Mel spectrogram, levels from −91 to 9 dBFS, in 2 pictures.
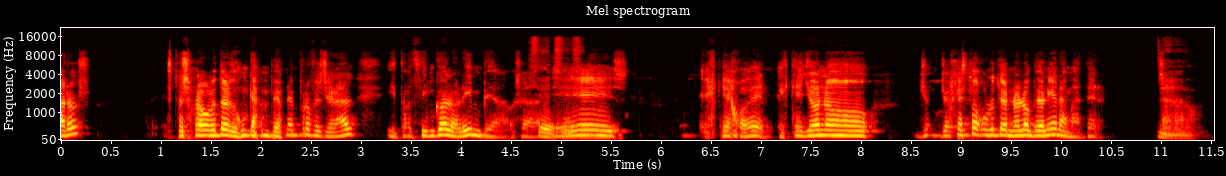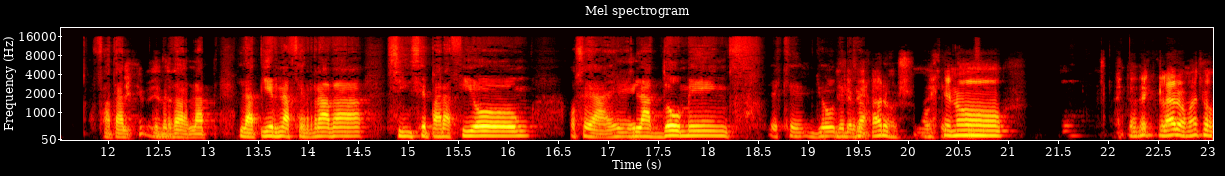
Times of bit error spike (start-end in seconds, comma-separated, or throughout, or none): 22.22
